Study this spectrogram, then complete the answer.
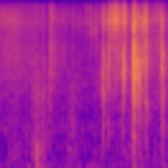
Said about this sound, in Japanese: ではテンガポケットを開けていきますね。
